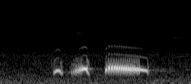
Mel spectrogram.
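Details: Female spotted dove calling to encourage male doves to coo: a low three-part phrase of a brief hoot, a rising coo and a sustained, softly descending final coo, in quiet surroundings.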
